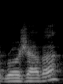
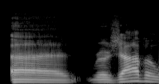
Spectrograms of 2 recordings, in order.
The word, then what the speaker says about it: Rojava: Yeah, Rojava. Yeah. Rojava was pretty popular around that same time that Trump was talking about pulling out, because it is a socialist region, correct?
